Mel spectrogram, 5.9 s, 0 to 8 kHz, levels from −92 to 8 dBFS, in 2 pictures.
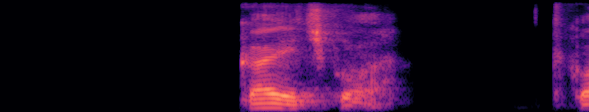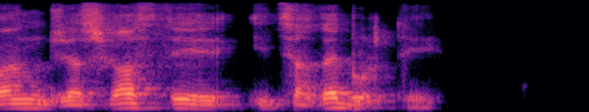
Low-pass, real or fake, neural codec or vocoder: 7.2 kHz; fake; codec, 16 kHz, 4 kbps, X-Codec, HuBERT features, trained on general audio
